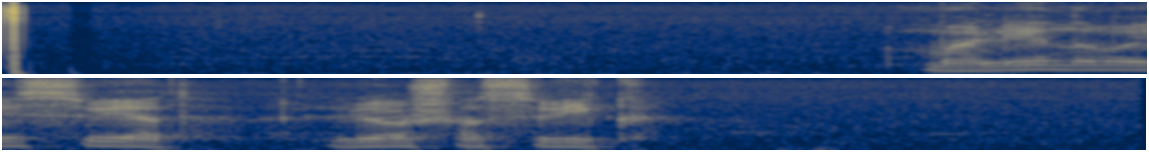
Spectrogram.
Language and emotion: Russian, neutral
